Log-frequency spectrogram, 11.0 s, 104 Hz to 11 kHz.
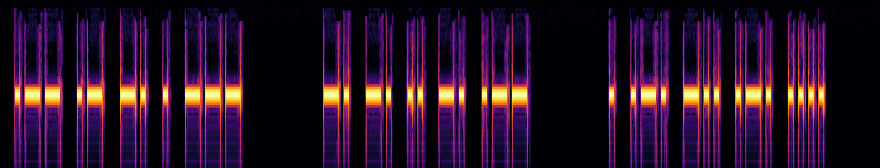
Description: Morse code, heard as a keyed tone, about 19 wpm, 800 Hz. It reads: WANEO NNINW ERDRH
